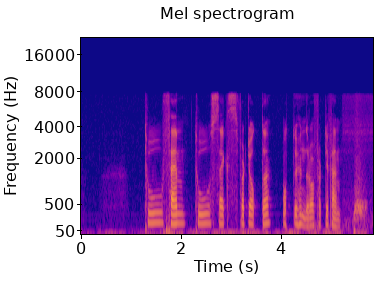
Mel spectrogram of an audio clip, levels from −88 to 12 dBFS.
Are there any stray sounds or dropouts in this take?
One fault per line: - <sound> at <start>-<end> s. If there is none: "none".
- whoosh at 5.4-5.7 s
